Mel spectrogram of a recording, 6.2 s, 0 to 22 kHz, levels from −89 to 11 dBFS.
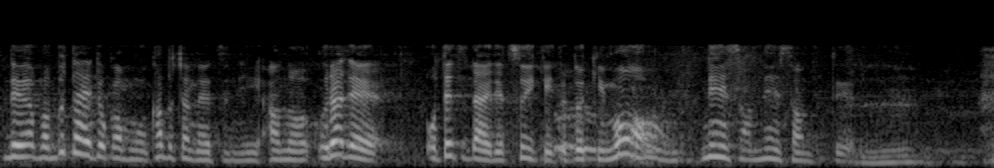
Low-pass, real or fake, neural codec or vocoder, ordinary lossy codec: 7.2 kHz; fake; vocoder, 22.05 kHz, 80 mel bands, HiFi-GAN; none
